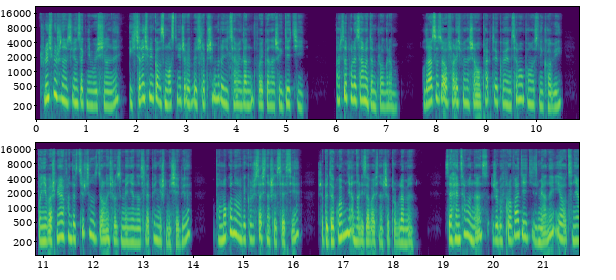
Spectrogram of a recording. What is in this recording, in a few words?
Polish Quote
